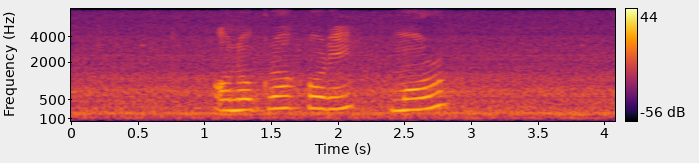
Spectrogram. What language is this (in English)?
Assamese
